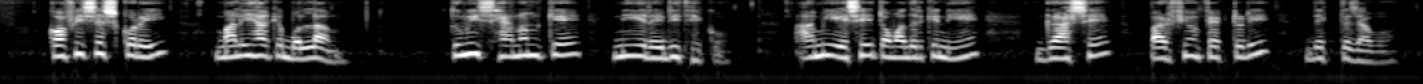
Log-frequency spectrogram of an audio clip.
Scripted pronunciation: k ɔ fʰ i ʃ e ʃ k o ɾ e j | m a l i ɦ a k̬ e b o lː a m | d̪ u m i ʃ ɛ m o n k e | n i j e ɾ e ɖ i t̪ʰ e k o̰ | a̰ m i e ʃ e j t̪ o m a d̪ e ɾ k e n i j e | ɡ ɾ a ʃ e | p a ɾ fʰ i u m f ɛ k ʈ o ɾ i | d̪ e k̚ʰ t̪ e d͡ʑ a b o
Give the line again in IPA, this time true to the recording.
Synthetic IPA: k ɔ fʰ i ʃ e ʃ k o ɾ e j | m a l i ɦ a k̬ e b o lː a m | t̪ u m i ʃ ɛ n o n k e | n i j e ɾ e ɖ i t̪ʰ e k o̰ | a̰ m i e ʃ e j t̪ o m a d̪ e ɾ k e n i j e | ɡ ɾ a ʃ e | p a ɾ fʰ i u m f ɛ k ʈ o ɾ i | d̪ e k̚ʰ t̪ e d͡ʑ a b o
